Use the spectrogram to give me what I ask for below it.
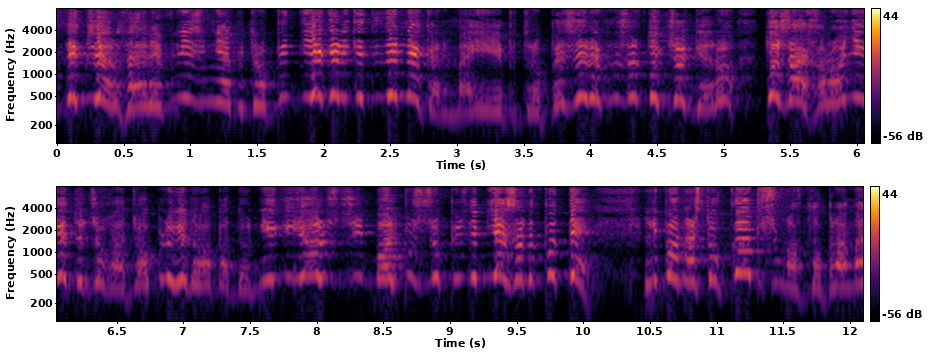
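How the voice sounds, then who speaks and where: Male comedian host from Greece; high, gravelly, exasperated rambling rant. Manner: rambling, exasperated, stumbling over words. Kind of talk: comic rant.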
